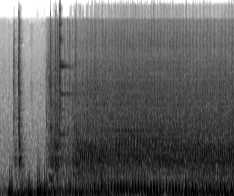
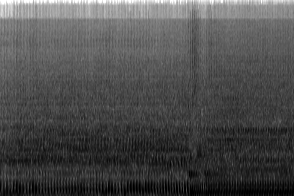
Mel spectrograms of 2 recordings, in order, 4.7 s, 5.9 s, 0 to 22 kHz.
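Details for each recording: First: Rebuilt blown Honda GX160 engine, choke off, after carb work: catches after a few pulls then settles to steady even low putter at idle, no misses; runs well, full throttle still slightly lean. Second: Rebuilt blown Honda GX160 single-cylinder engine, choke off, at full throttle: uneven hunting beat that steadies after about four seconds; still slightly lean suspected, cause not confirmed.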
